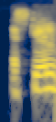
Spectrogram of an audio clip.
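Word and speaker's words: SQL: এটার গুরুত্বটা অনেকে বুঝেন এস কিউএল বা সিকুয়েল আপনি যেভাবে উচ্চারণ করেন স্ট্রাকচার কোয়েরি ল্যাঙ্গুয়েজ ডাটাবেজ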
